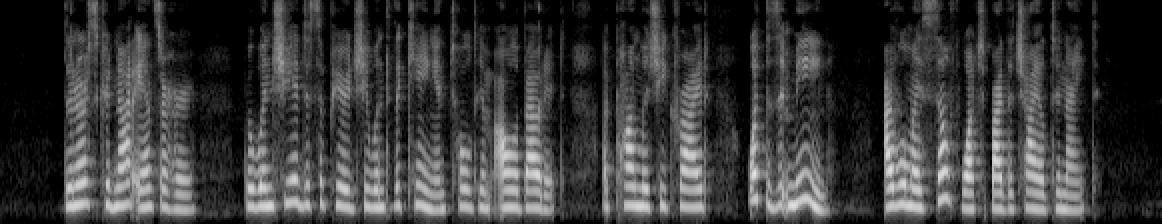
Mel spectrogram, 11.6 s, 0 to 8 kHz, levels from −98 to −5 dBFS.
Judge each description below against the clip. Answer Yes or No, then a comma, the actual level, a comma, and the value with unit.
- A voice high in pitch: Yes, high, 240 Hz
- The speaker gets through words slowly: No, average, 200 wpm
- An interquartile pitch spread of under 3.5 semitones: Yes, average, 2.7 semitones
